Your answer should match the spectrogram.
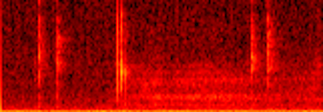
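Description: A few light computer mouse clicks, in pairs, the loudest about three-quarters of a second in, over a low steady hum.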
